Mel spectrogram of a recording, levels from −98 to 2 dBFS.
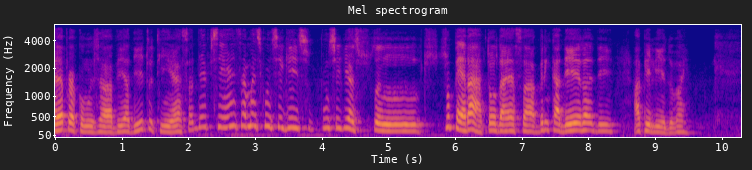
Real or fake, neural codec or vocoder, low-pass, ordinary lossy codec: fake; codec, 16 kHz, 16 kbps, FreqCodec, smaller model; 5.4 kHz; none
